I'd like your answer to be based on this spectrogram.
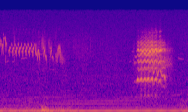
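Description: A goat bleats while being fed, a brief wavering call at the start and a louder bleat near the end, over a quiet background hum.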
